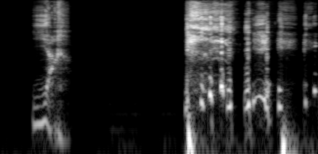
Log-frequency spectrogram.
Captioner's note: laugh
